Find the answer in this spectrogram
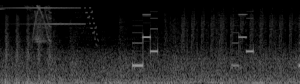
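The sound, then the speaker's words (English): Steady crackling gunfire fills the background like a firefight in a city, with a few short electronic beeps cutting through near the middle and end. No one speaks. “There is about only one more mile of running and avoiding gunshots and grenades.”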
